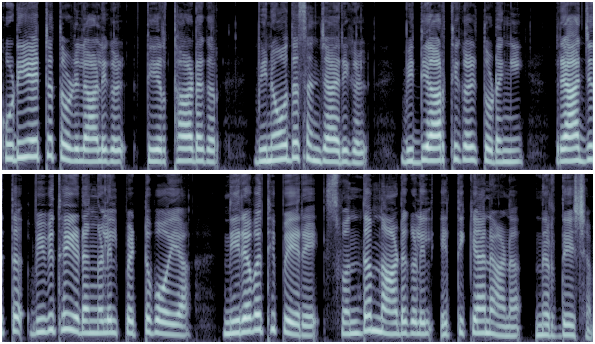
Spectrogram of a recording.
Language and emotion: Malayalam, neutral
